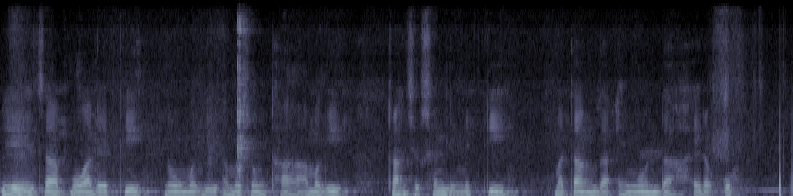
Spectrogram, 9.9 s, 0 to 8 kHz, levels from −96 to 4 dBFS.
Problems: background sounds at intervals, low volume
